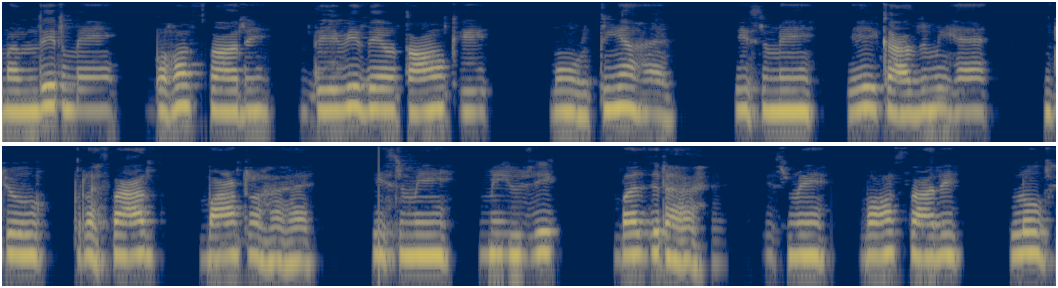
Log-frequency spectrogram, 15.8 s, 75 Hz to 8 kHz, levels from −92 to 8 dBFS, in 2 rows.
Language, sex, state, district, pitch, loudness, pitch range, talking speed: Hindi, female, Chhattisgarh, Balrampur, 210 Hz, -23 LUFS, 205-215 Hz, 100 wpm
